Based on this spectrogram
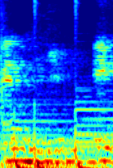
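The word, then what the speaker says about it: nginx: ada di situnya tapi ini bacanya engine X artinya ng ini bacanya ng X paham ya cuma bacanya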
